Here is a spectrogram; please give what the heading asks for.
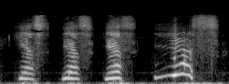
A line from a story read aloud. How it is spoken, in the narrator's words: cried Passepartout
